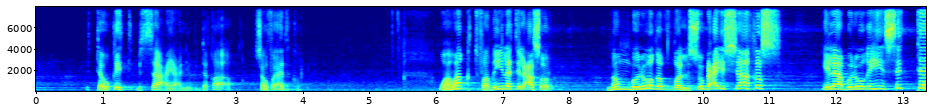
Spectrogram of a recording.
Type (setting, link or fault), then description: setting, large echoing room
